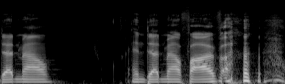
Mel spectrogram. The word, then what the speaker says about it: Deadmau5: And they'd be like, you don't even know, like you don't even know how it's pronounced. It's called Deadmau5.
